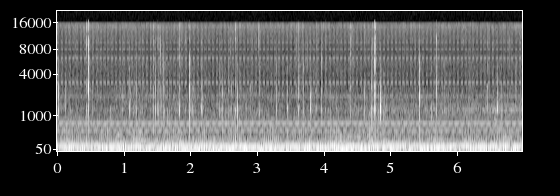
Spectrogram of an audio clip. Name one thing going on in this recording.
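Flames roar steadily in a bonfire.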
